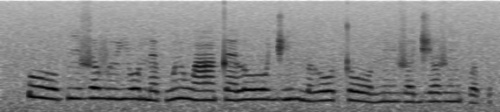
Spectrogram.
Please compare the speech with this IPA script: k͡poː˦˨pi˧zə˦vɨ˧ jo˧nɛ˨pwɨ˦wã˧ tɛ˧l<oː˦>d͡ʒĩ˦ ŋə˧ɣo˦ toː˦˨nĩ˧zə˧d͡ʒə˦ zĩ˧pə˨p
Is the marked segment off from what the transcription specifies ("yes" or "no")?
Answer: no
